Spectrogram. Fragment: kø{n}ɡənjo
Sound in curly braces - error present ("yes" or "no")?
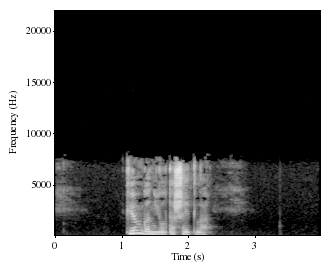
yes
